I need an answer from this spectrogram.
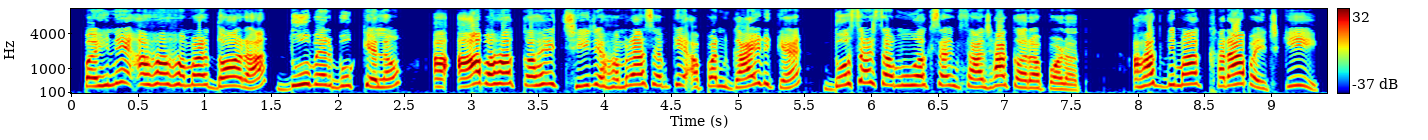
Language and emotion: Maithili, angry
